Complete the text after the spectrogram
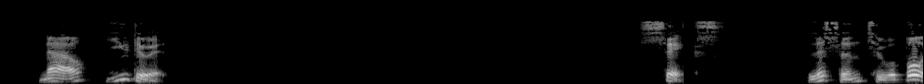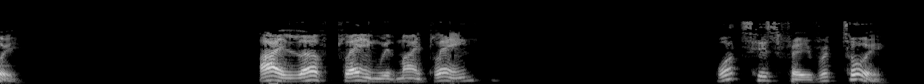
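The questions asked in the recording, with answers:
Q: What's his favorite toy?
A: his plane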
